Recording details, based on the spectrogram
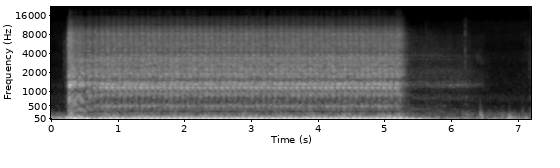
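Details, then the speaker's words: Nissan 300ZX barn find after fuel pump and sending unit replacement; starter spins engine steadily about four turns a second for five seconds but never fires: cranks, no start, spark to be checked next. "right so still nothing"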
